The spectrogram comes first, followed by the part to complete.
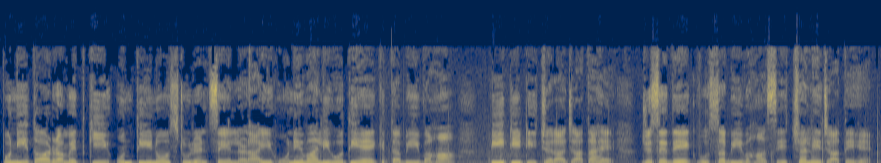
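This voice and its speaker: Woman narrating a scripted story, medium pitch. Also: lively intonation, moderate pace, dark tone.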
